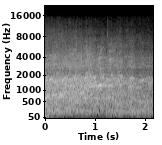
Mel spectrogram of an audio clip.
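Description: Audience laughing at a stand-up comedian's punchline. The laughter dies down a little near the end.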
